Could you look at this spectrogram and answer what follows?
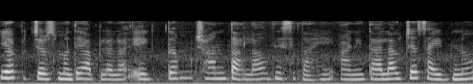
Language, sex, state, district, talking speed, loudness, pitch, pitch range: Marathi, female, Maharashtra, Pune, 175 wpm, -18 LUFS, 250 Hz, 235-270 Hz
